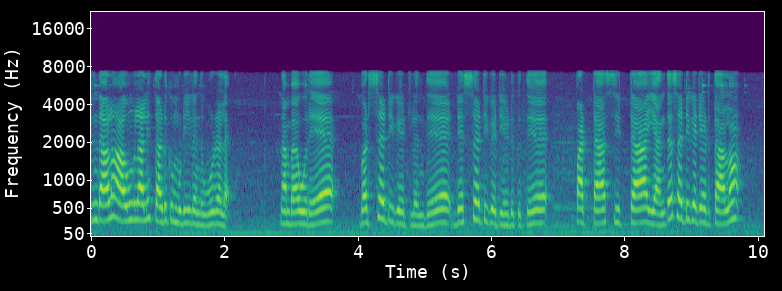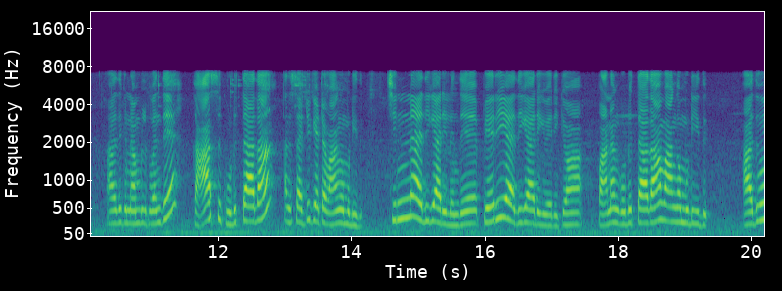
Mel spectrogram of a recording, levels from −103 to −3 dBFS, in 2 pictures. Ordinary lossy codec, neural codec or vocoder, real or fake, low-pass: none; none; real; 7.2 kHz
